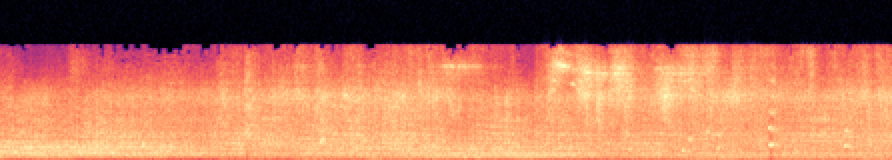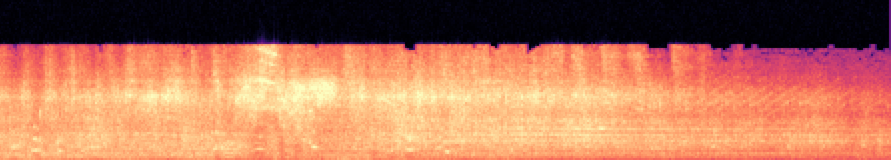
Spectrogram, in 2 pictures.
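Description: Container freight train's wagons passing close by, a steady loud rush of wheels on the rails that eases off near the end as the last wagons go by.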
